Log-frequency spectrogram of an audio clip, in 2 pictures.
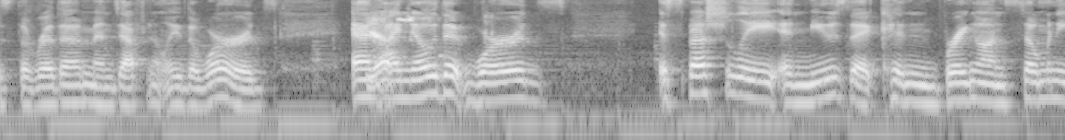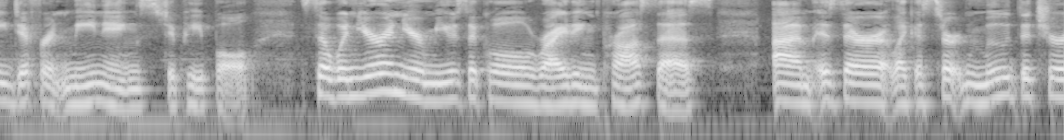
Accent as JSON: {"language": "English", "region": "Montana", "country": "United States", "tie": "born or raised there", "said": "I grew up in Montana."}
